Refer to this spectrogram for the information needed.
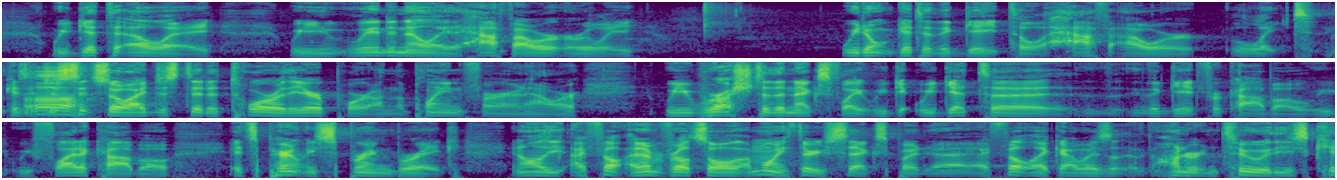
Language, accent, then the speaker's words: English; Miami, Florida, United States; Yeah. Remember, I'm from Miami.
